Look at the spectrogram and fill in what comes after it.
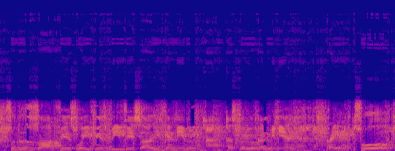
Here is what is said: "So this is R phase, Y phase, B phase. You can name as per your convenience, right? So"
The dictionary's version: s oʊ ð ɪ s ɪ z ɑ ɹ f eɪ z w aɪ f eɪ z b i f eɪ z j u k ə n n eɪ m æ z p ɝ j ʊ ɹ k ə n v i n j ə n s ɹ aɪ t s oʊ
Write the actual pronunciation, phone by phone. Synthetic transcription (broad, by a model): s oʊ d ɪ s ɪ z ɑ ɹ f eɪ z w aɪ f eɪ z b i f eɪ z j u k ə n n eɪ m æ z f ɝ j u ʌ k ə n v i n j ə n ɹ aɪ t s oʊ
